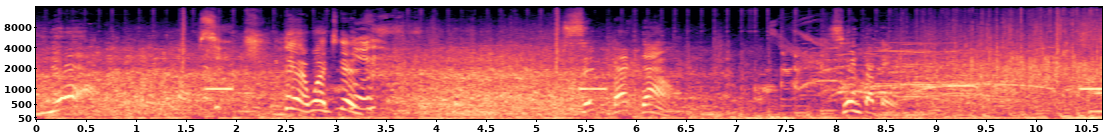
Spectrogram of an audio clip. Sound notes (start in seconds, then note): 4.0 sniffling; 7.1 repeats in foreign language; 9.2 upbeat jazz music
